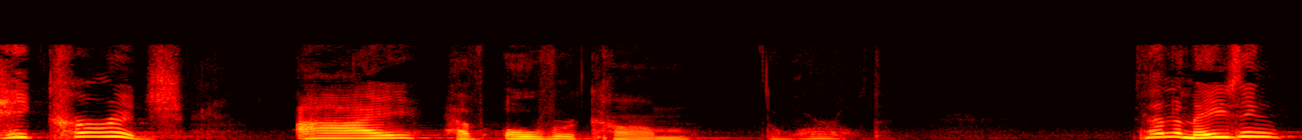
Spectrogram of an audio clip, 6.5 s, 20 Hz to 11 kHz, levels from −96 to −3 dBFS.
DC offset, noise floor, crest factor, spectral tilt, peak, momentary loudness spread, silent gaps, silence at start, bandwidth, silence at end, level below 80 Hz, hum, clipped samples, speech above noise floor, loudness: under 0.1%; -82 dBFS; 16 dB; -6.5 dB/octave; -24 dBFS; 21 LU; none; 0 s; 7.6 kHz; 0.05 s; -84 dBFS; none; under 0.1%; 45 dB; -37 LUFS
